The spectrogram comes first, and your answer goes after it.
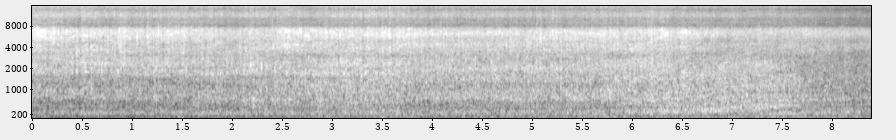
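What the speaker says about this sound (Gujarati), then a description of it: "ચાલો, મોટર ચાલુ થઈ ગઈ છે" A farm water pump motor runs in a field, pumping water, a steady loud broadband rushing drone that holds constant throughout with no speech.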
